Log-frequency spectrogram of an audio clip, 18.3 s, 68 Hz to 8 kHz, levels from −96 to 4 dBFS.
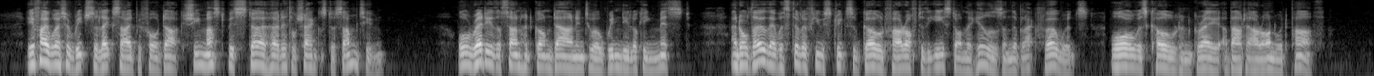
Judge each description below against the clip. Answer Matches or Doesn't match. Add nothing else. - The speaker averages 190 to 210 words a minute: Matches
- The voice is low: Matches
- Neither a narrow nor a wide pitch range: Matches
